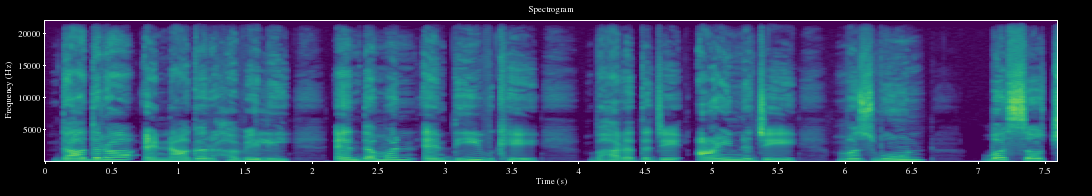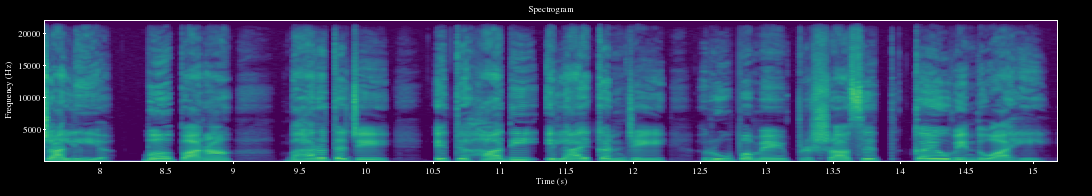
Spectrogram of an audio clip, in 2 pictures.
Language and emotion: Sindhi, neutral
